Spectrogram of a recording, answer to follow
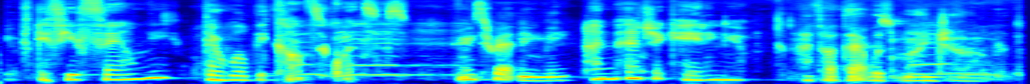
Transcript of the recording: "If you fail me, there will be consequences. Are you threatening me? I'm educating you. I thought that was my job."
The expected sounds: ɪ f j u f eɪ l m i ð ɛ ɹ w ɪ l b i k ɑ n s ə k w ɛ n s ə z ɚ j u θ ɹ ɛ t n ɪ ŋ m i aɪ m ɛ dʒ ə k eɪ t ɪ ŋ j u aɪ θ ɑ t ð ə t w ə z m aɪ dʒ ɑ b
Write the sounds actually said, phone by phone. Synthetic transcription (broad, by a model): ɪ f j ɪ f eɪ l m i ð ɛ ɹ w ɪ l b i k ɑ n s ə k w ɛ n s ə z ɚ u θ ɹ ɛ t n ɪ ŋ m i aɪ m ɛ dʒ ə k eɪ t ɪ ŋ j u aɪ θ ɑ t ð ə t w ə z m aɪ dʒ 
